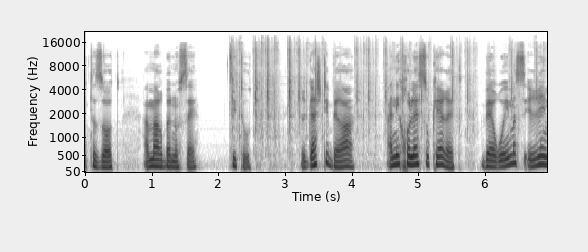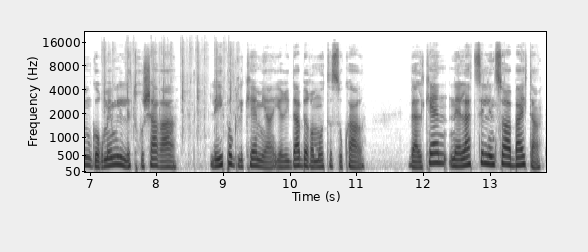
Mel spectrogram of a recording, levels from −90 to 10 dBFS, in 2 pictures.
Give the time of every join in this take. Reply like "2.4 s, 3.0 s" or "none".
3.1 s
